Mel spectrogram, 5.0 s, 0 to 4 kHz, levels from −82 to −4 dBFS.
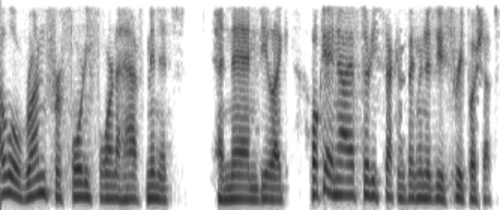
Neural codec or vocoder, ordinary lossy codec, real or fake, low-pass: none; AAC, 24 kbps; real; 3.6 kHz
